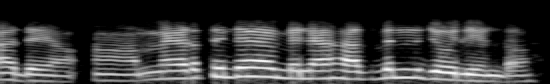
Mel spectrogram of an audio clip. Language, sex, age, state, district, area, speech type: Malayalam, female, 60+, Kerala, Kozhikode, urban, conversation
